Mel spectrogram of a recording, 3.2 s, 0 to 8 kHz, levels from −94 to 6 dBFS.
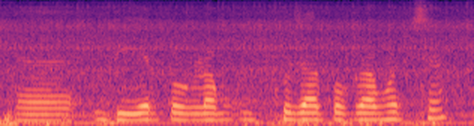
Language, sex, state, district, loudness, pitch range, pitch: Bengali, male, Tripura, West Tripura, -16 LUFS, 100-165 Hz, 160 Hz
